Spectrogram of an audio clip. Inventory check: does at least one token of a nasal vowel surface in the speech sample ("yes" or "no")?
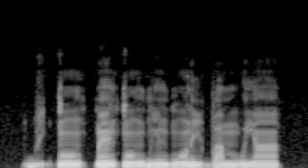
yes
